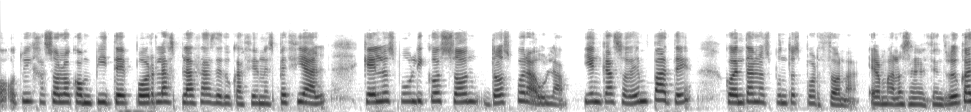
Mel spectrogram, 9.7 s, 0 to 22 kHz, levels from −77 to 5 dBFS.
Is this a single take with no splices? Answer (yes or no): yes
